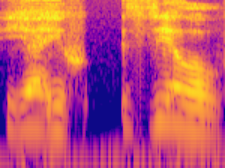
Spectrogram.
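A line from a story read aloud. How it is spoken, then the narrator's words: Faint dry-throated whisper. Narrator (Russian): хотел крикнуть, но пересохшее горло сподобилось лишь на призрачный шепот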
